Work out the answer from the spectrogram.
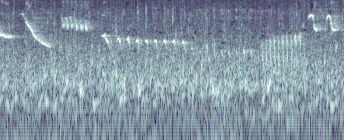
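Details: Canary song with running water: a sharp downward sweep, then an even chain of rapidly repeated bright notes and a softer buzzy roll before high chips.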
